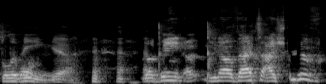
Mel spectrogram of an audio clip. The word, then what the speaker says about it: Levine: Actually, it's Levine, but I'm so glad to be here. It's Levine.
